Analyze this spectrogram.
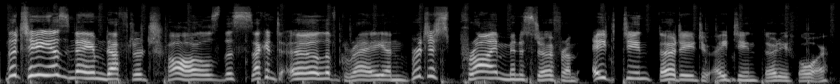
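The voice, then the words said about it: Put-on English accent. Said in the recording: “I feel like I should read this in an English accent.”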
